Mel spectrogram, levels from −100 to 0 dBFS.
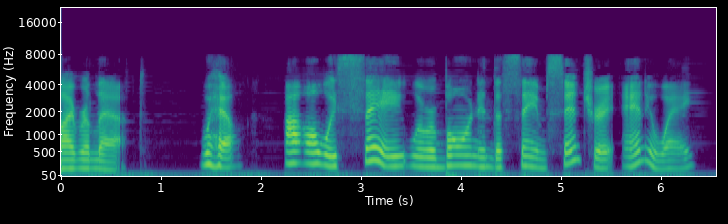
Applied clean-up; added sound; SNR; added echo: neural mask model DeepFilterNet 3.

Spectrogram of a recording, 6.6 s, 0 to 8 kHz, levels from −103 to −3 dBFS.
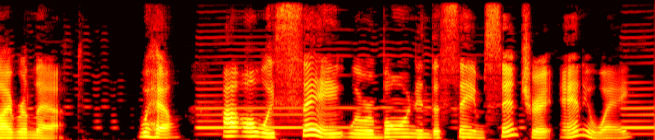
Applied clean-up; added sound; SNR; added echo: classical method Wiener filter.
